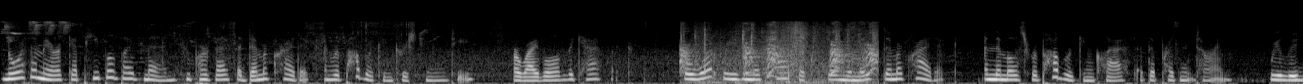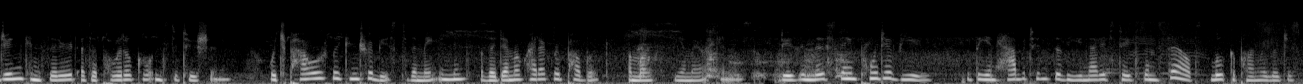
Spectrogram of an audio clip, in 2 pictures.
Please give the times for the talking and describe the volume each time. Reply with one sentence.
You can hear the talking from 0.0 to 26.0 s, at a steady volume.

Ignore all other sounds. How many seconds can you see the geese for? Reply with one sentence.
You can't hear the geese here.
